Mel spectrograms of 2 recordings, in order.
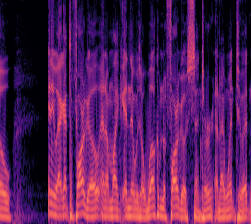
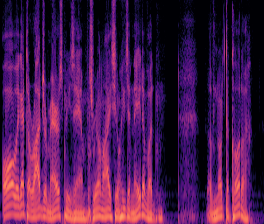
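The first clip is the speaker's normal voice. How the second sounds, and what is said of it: Strong North Dakota accent. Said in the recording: “Is the accent that strong? ... It's pretty strong.”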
